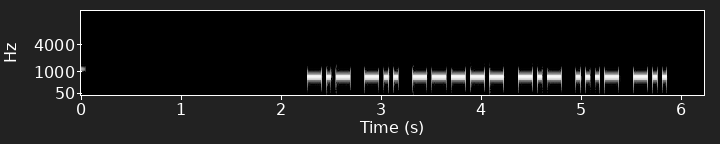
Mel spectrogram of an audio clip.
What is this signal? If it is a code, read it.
Morse code, heard as a keyed tone, about 25 wpm, 700 Hz. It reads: KD0KVD
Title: USA Call Signs - 6 Characters - Repeated 2x - 25wpm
